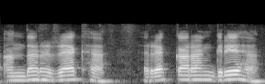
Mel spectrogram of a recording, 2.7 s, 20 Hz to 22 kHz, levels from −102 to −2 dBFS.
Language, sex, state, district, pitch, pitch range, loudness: Hindi, male, Jharkhand, Garhwa, 160 Hz, 135-170 Hz, -16 LUFS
